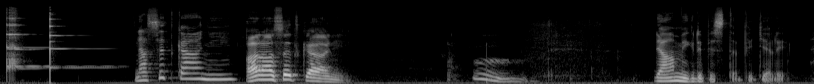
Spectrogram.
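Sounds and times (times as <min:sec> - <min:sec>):
glasses clinking in a toast: 0:00.0 - 0:01.3
speech: 0:01.3 - 0:03.6, 0:04.7 - 0:05.4, 0:06.6 - 0:08.0.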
